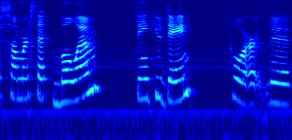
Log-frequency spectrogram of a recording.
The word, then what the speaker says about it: Maugham: Somerset Maugham. Thank you, Dane, for the correct pronunciation.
